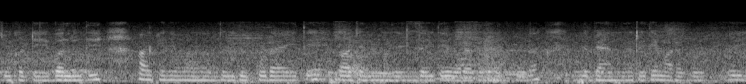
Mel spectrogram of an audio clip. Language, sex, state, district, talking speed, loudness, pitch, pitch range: Kannada, female, Karnataka, Dharwad, 105 wpm, -18 LUFS, 195 Hz, 190-200 Hz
